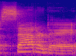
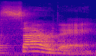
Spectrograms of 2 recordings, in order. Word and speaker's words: Saturday: I really need to hear an audible d sadder. Sadder, sadder. The first two syllables are sadder. The first syllable is the strongest and we have the vowel sound a. That's the same a we use in cat. So, it's not like a Spanish a.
